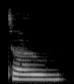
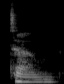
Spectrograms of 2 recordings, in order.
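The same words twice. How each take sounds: First: The pitch stays flat throughout. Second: The pitch falls from mid to low. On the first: "a level tone" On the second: "a low fall"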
